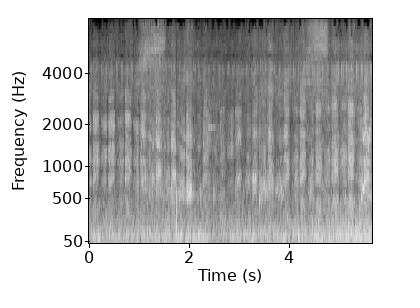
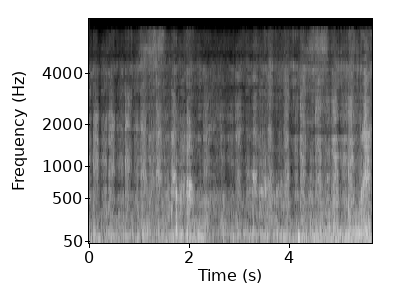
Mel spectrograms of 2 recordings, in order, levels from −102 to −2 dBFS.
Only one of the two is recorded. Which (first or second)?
first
